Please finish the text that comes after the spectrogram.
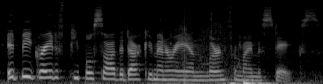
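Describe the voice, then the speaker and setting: A woman acting a gentle, reflective office worker in a sitcom confessional. Her voice is fairly high, earnest and heartfelt. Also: lively intonation, quick pace, slight background noise, natural voice. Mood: earnest, wistful. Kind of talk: sitcom table read, confessional monologue.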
